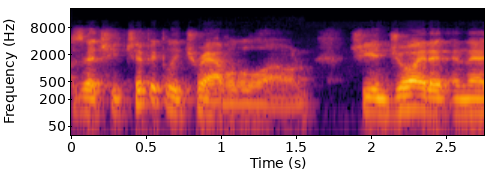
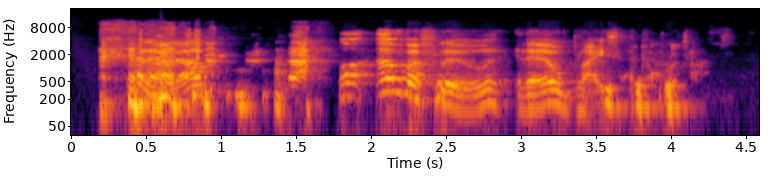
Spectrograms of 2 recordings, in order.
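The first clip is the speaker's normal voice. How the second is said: put-on old-fashioned English accent, pitched up; 5 semitones higher than usual. Suggesting how a character might say his line, try an old English accent. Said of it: "say it in like an old English accent?".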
